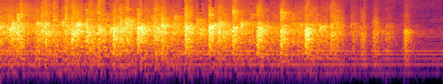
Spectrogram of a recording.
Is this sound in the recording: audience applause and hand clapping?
yes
